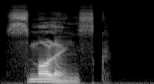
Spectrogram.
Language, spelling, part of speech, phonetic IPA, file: Polish, Smoleńsk, proper noun, [ˈsmɔlɛ̃j̃sk], Pl-Smoleńsk.ogg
